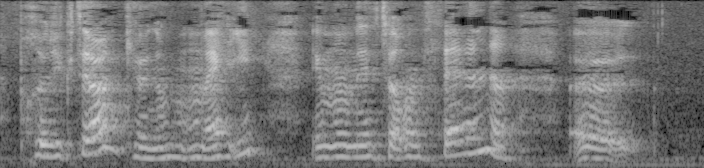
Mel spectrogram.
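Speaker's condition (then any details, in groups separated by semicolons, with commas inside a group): Multiple sclerosis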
